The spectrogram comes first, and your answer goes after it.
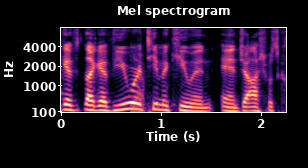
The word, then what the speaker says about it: Timucuan: hmm It's Timu You don't have to spell it. Cuan, Timucuan tribe.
